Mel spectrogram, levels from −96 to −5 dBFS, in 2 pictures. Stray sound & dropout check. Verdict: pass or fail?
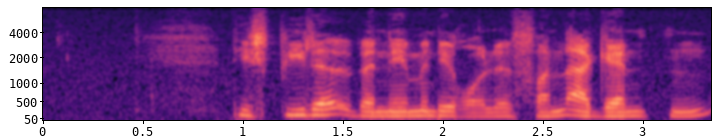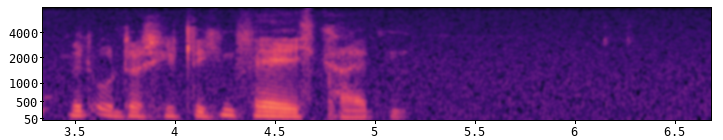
pass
